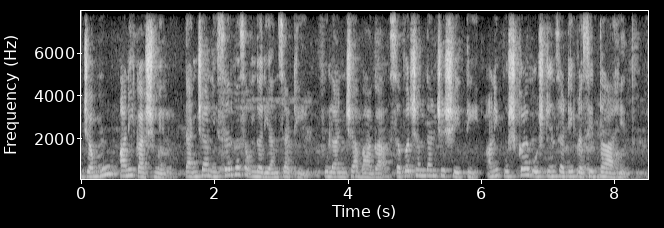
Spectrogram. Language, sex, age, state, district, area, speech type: Marathi, female, 30-45, Maharashtra, Mumbai Suburban, urban, read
